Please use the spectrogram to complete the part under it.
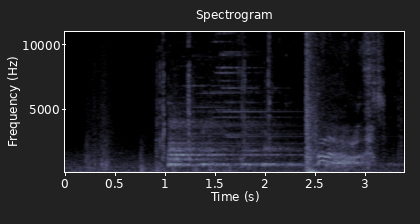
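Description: A punch thuds in a brawl.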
